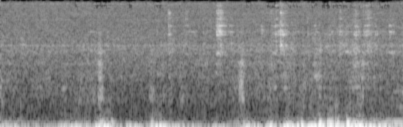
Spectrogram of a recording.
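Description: A climber moving on rock: a few faint scrapes and clicks of hands on the holds, over low rumbling handling noise on the body-mounted camera that grows louder near the end.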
